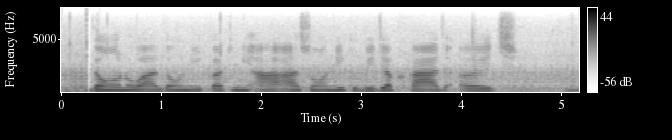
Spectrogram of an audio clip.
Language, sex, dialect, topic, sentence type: Maithili, female, Southern/Standard, agriculture, statement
